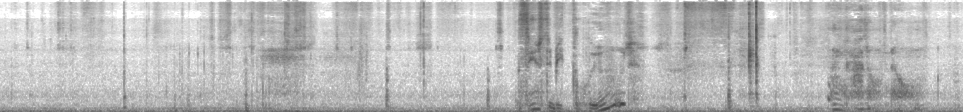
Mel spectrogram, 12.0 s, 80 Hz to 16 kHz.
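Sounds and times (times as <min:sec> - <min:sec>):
low steady rumble: 0:00.0 - 0:12.0.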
